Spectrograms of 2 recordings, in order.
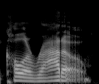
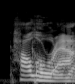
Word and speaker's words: Colorado: It's actually Colorado. Colorado.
